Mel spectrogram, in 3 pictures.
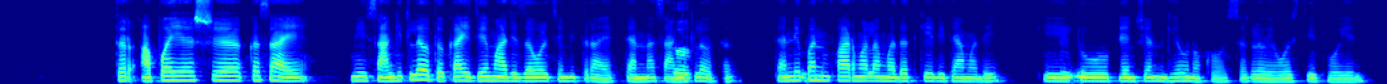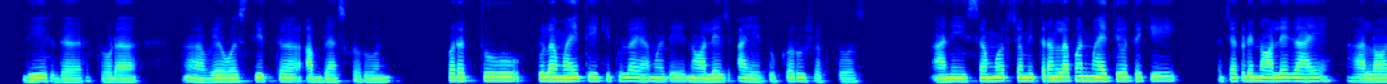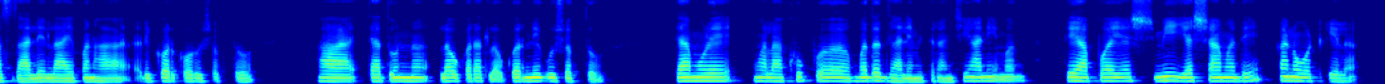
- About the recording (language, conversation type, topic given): Marathi, podcast, कामात अपयश आलं तर तुम्ही काय शिकता?
- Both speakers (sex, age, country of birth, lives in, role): male, 35-39, India, India, guest; male, 35-39, India, India, host
- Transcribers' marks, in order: in English: "रिकव्हर"; in English: "कन्व्हर्ट"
